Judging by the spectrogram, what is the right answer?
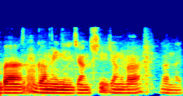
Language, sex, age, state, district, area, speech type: Bodo, male, 30-45, Assam, Kokrajhar, rural, spontaneous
